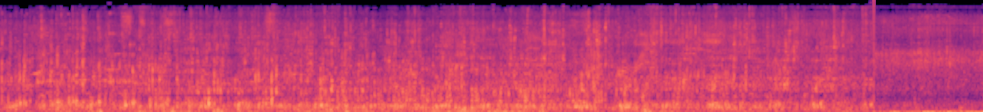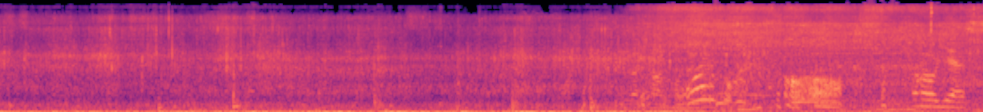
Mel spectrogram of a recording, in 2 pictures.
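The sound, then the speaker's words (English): Steady rushing cold water churns past a moving boat, with wind buffeting the microphone throughout; the wash shifts midway, and faint voices surface near the end. “Yeah, except that water there, that's cold.”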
